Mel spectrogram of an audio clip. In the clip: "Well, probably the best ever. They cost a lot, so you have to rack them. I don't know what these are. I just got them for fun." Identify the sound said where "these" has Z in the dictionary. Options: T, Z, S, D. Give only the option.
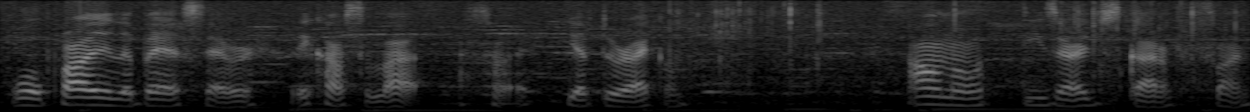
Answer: Z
